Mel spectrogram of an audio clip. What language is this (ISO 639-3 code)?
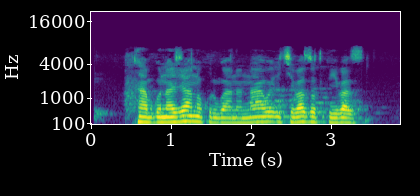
kin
